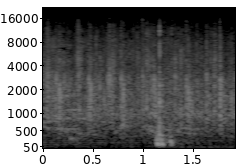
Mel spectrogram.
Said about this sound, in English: Why don't we give the Lord a real big hand clap of praise?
